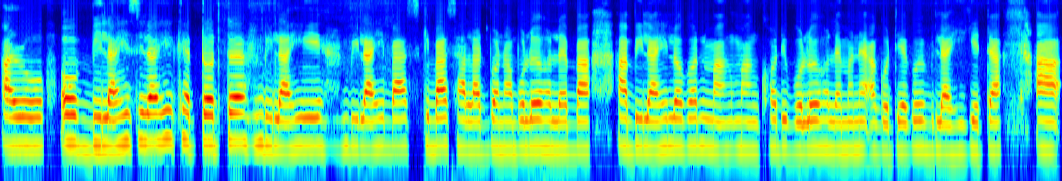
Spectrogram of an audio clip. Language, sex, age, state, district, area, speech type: Assamese, female, 18-30, Assam, Dhemaji, rural, spontaneous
